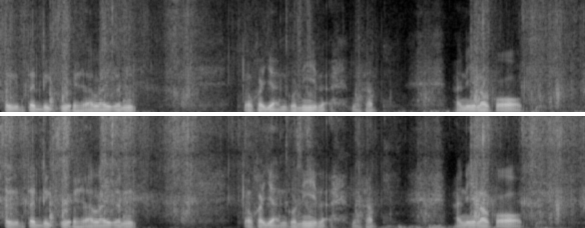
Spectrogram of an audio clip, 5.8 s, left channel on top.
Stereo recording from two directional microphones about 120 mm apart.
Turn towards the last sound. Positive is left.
turn(degrees=-5)  # may be behind; listen again after turning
